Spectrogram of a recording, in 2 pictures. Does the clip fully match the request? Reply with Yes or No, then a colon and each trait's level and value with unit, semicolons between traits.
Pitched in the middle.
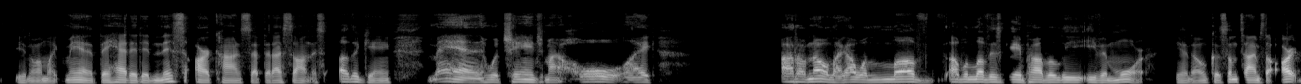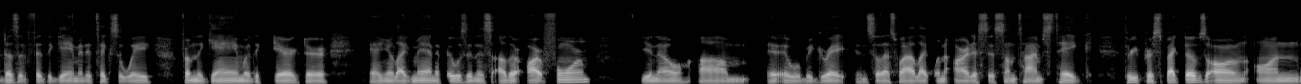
No: very low, 95 Hz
